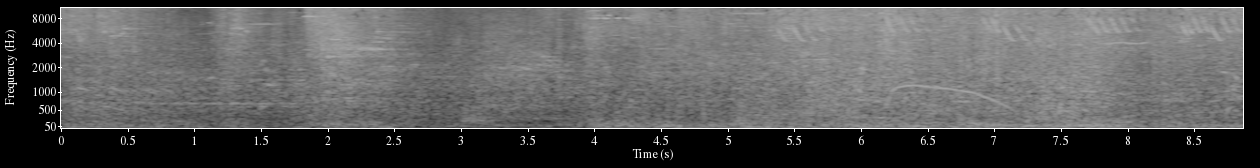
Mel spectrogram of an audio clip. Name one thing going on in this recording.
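Video game spells and weapon hits crackle and clash in a fast battle.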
